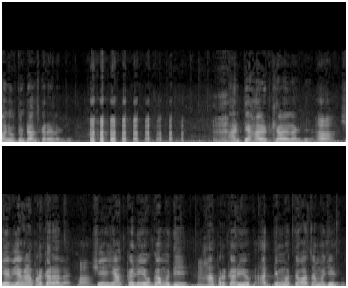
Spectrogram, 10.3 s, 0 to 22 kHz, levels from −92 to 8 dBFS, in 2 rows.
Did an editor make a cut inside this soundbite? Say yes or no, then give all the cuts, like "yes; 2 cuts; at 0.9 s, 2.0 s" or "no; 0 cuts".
no; 0 cuts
